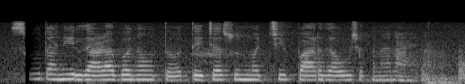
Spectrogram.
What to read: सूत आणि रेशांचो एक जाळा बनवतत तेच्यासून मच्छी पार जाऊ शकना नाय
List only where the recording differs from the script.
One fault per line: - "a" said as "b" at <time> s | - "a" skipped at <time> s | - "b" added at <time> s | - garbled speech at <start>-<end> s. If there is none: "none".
- "रेशांचो एक" skipped at 0.7 s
